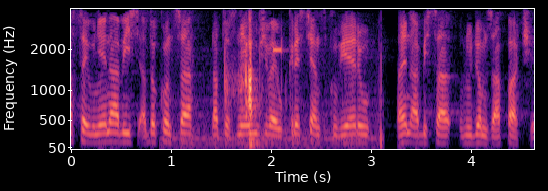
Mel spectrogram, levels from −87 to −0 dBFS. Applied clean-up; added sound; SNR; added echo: none; Telephone; 1 dB; none.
